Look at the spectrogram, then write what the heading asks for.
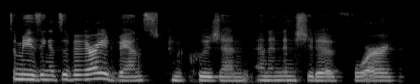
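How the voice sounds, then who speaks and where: A woman hosting a conversational interview in an encouraging, measured way. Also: medium pitch, little pitch movement, creaky. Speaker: interviewer, mental health trainer.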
